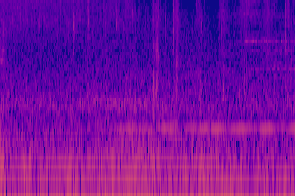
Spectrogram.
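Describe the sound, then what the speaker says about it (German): Approaching storm in the video game Horizon Forbidden West: quiet, steady rain hiss with low rumbling thunder underneath and faint clopping hoofbeats, no talking. "Sturm nähert sich schnell."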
